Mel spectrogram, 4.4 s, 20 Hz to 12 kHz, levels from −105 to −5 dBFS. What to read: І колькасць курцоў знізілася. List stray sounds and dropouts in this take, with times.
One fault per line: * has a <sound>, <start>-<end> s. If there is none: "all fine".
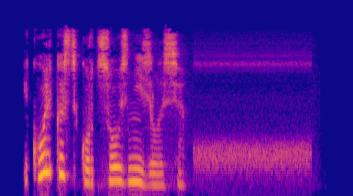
all fine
